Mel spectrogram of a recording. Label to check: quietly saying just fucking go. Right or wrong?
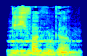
Right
